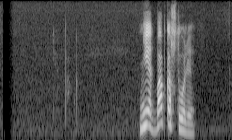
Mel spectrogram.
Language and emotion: Russian, angry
